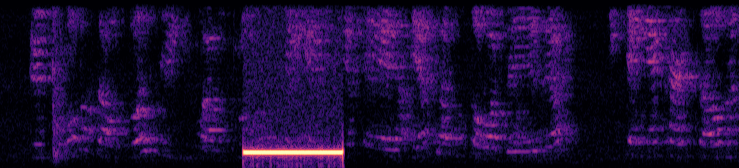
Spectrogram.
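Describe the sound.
A single steady, mid-pitched telephone tone lasting about a second sounds loudly after a dropped call, with people talking on the phone line before and after it.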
